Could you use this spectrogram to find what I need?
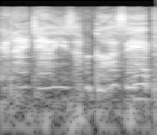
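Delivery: high, giggly, gossipy whisper.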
